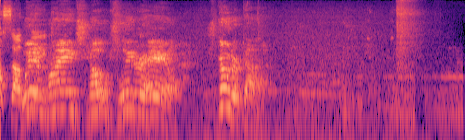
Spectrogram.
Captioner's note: laughs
